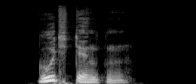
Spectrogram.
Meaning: discretion (freedom to make independent decisions)
- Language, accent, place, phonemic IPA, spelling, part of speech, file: German, Germany, Berlin, /ˈɡuːtˌdʏŋkn̩/, Gutdünken, noun, De-Gutdünken.ogg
